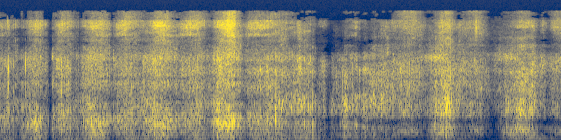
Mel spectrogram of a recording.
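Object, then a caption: Cardboard box. Long nails tap and trace across the printed top of a small brown cardboard box resting on a fluffy surface. Soft, papery scratching mixes with dull, muffled taps in an uneven rhythm, centered in the midrange with little deep or bright content. The sound stays quiet and close, swelling and fading without clear breaks.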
